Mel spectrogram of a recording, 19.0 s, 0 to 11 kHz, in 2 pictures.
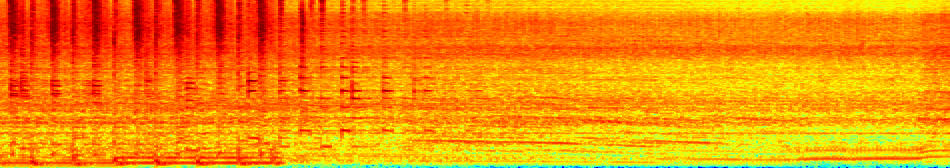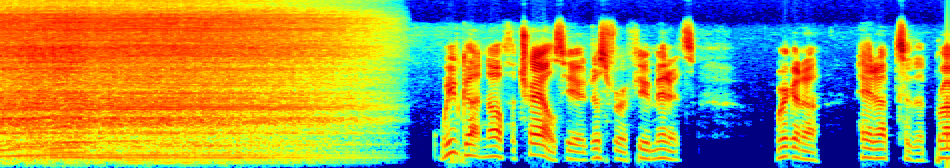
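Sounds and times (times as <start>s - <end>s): utility vehicle engine running: 0.0s - 13.6s.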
